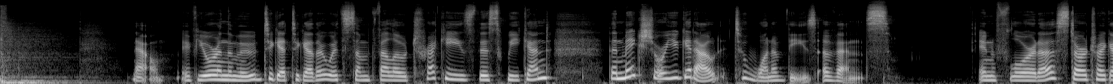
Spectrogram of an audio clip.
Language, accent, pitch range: English, American, 190-255 Hz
